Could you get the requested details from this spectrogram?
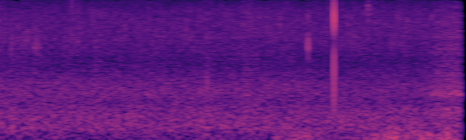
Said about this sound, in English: As I close this walk, the wind comes down.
